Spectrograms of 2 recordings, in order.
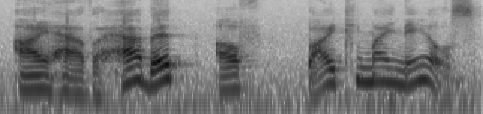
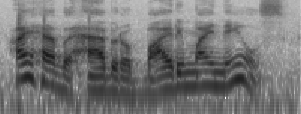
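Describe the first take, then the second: First: The t in biting is a clear t. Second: The t in biting is a soft flap.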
